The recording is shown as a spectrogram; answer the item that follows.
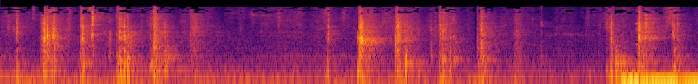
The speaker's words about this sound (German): Haben wir noch eine Abschlussbotschaft aus den Soul Cards? Huch. Misch, misch, misch, misch.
